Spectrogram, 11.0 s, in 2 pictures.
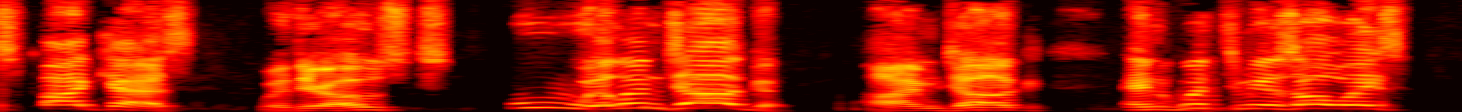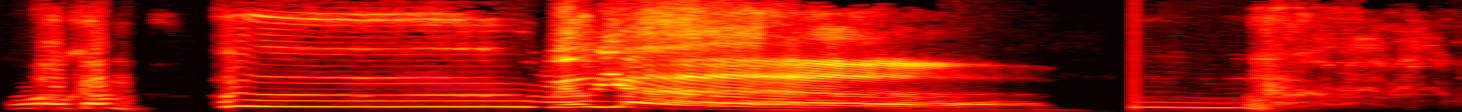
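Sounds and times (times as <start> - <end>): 
speech: 0.0 - 9.5, 10.2 - 10.6
person imitating a howl: 6.3 - 10.3
breathy laugh-like burst: 10.2 - 10.9.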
